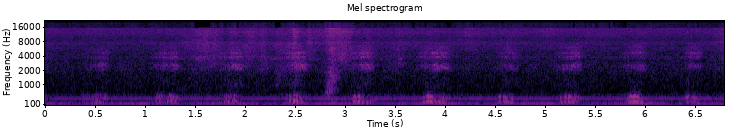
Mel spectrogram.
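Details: A domestic cat with an unusual purr that sounds like heavy breathing: soft, low, raspy pulses repeating about every seven-tenths of a second, quiet under a steady background hum.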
